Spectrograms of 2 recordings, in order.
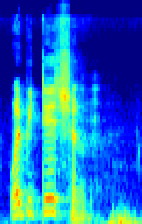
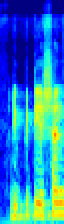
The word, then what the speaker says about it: repetition: Next है रेपिटेशन, रेपिटेशन यानी तकरार, यादा, दोहराव। रिपीटेशन जिसको बोलते हैं, लेकिन है रेपिटेशन, रेपिटेशन।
